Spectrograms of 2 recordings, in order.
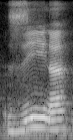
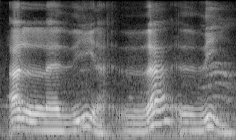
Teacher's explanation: Dzal ini harus kita perhatikan karena sering terjadi kesalahan adalah dengan mengganti huruf dzalnya dengan huruf zai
